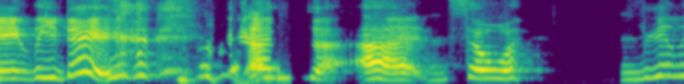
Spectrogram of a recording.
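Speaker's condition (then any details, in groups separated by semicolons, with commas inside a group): Traumatic brain injury; still slows things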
